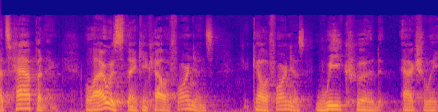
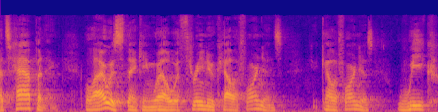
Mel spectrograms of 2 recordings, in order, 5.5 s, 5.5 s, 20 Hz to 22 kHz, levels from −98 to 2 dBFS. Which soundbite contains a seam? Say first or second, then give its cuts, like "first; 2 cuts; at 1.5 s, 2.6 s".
first; 2 cuts; at 1.8 s, 3.9 s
